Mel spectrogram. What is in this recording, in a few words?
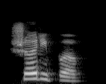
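"шӧрипӧв", Komi, female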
